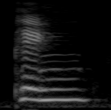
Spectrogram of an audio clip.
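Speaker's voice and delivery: high sharp ping; ping like a dart hitting. A narrator's reading. Sound effect.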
